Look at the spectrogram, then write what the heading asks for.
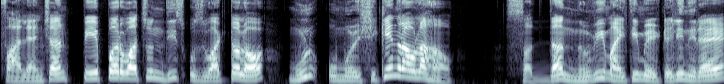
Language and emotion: Goan Konkani, happy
